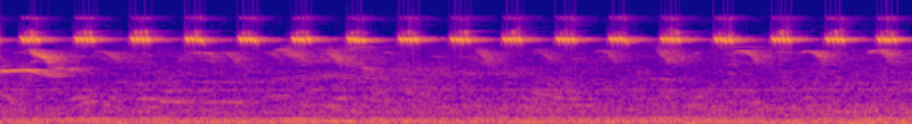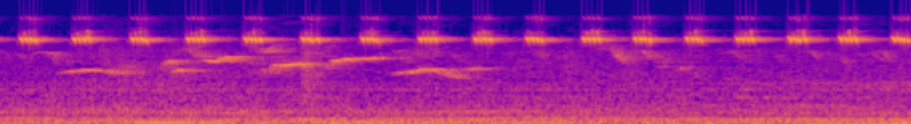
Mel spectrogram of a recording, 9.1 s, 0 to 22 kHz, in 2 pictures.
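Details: Steady, shrill cricket chirps meant for training songbirds, around 35 sharp pulses at close to four per second, with scattered faint sliding whistles of birds behind.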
